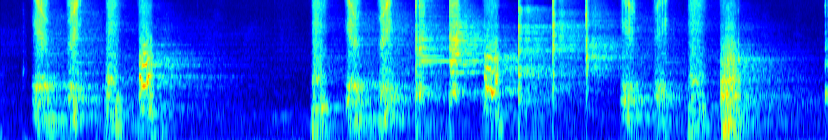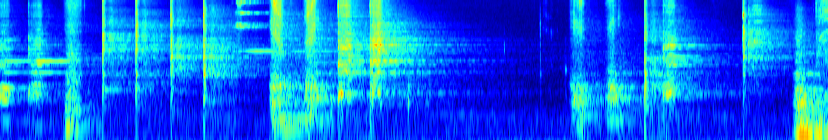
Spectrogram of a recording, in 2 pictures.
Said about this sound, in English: Ça c'est un marteau, donc. Here there is the sound of a hammer,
